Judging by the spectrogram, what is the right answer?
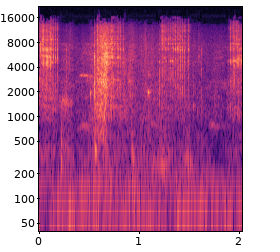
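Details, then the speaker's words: KA24DE engine swapped into a Nissan 300ZX (Z32), rotated by hand after the clutch pressure plate was found grinding on the starter. Light irregular ratcheting clicks with no catch or grinding; the engine now turns freely. "Let's try and spin the engine just to confirm. This should be nice and free. Yeah, see, that's how it should be."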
